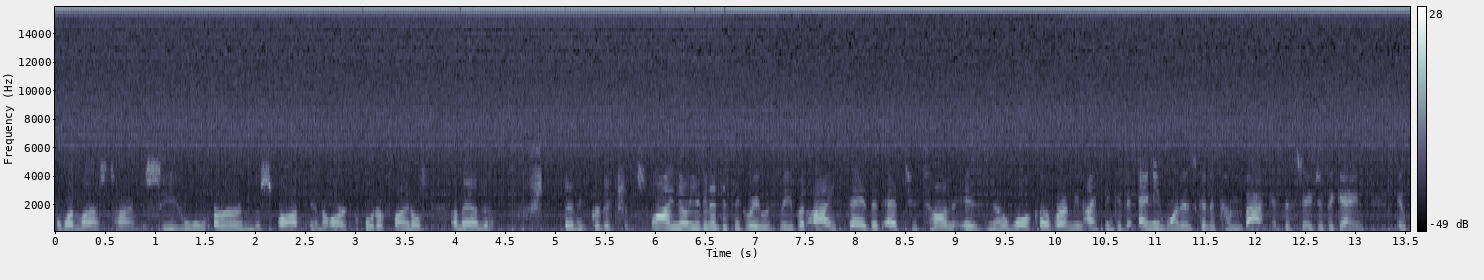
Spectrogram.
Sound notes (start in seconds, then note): none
